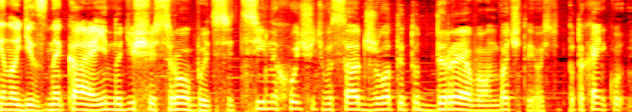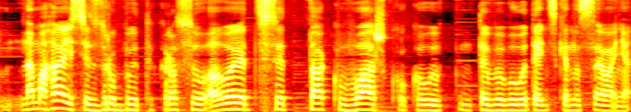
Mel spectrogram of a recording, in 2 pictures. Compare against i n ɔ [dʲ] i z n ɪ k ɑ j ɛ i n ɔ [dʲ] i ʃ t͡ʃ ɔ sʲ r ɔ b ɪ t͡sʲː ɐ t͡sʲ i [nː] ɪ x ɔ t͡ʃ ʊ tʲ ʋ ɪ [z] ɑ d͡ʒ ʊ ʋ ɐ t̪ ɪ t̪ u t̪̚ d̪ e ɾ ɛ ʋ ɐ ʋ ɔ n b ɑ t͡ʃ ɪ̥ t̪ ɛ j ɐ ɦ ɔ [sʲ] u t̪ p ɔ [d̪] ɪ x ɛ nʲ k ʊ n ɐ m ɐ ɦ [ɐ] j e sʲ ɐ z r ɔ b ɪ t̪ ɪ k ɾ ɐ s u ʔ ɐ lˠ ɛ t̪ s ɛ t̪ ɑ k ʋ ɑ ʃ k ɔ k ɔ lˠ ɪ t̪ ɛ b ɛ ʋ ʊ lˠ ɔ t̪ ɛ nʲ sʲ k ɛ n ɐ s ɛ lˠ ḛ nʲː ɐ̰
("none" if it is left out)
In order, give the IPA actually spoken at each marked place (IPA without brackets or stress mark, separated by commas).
dʲ, dʲ, n, s, sʲ, t̪, ɑ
